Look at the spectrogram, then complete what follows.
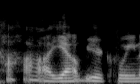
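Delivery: ordinary talk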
